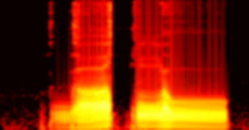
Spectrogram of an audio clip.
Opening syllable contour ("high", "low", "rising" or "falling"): rising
